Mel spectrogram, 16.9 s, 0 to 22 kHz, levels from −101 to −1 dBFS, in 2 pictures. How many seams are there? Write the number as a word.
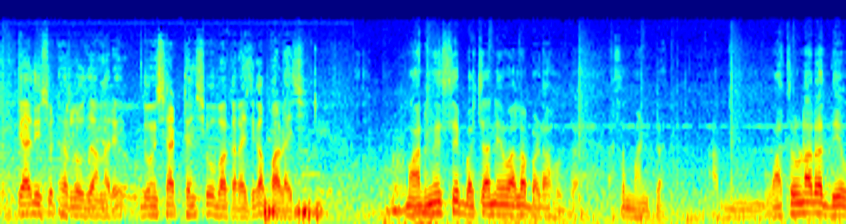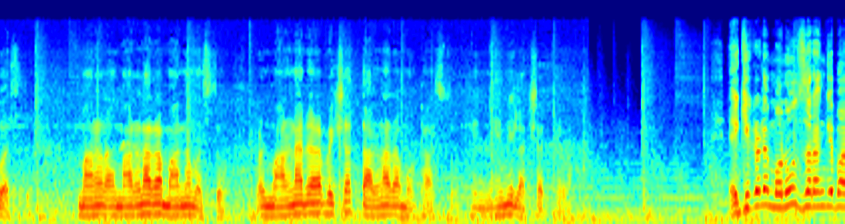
zero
